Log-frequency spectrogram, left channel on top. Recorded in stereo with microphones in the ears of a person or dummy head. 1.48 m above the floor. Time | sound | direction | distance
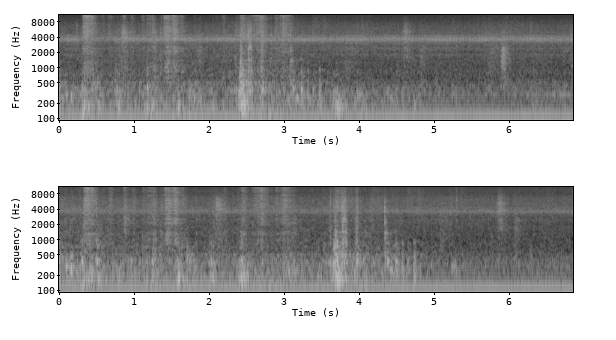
0.3 | cutlery clinking | 75° left (ahead or behind) | 1.7 m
